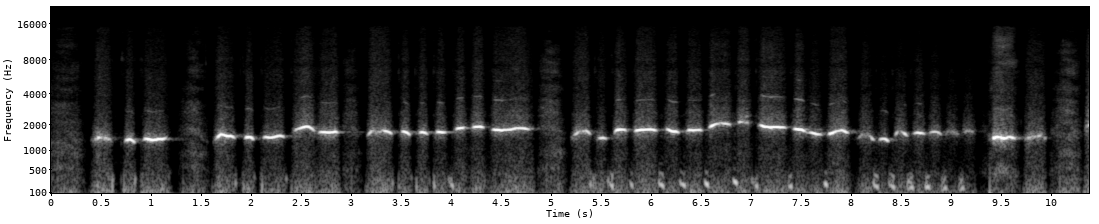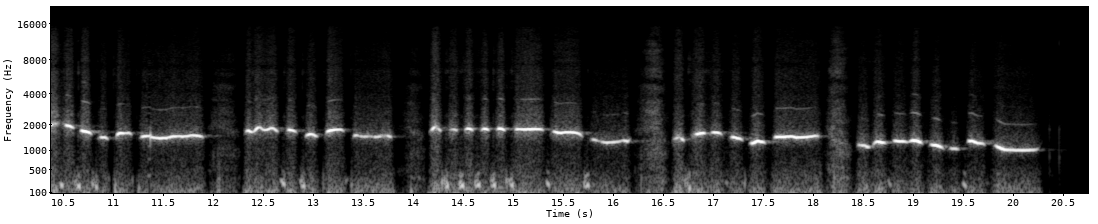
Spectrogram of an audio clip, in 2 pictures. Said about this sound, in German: ich pfeif dir jedes Mal eine Melodie von einem berühmten Punkrock-Song und du musst den erraten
